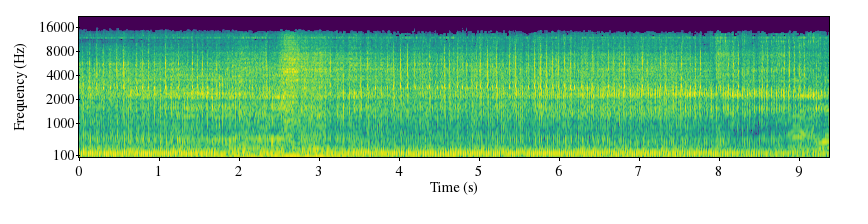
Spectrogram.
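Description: Loud, steady two-stroke burble settling into an even idle under background music; no misfires or hunting, the engine is running cleanly.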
